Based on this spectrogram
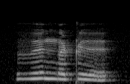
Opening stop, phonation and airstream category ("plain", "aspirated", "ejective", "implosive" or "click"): plain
